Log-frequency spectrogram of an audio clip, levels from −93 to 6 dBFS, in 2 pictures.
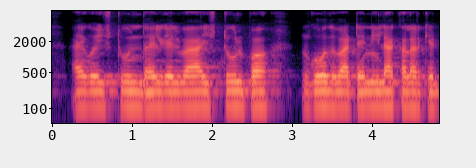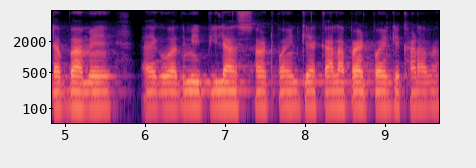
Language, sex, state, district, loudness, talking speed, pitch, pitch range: Bhojpuri, male, Uttar Pradesh, Deoria, -20 LUFS, 175 wpm, 105 Hz, 105-110 Hz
